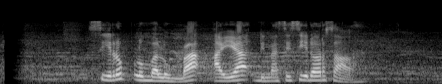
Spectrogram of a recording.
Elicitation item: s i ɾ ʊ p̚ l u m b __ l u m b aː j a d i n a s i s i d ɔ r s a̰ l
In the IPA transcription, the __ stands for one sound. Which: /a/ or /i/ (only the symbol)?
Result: a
